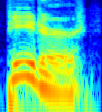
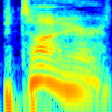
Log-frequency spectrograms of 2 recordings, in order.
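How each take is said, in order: First: The name sounds like the common name Peter. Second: The name sounds like 'Pa-tire', ending in 'tire'. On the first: Another audiobook reader said it this way. The speaker calls it wrong. "He's like" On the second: The earlier audiobook reader said it this way. The speaker calls it right.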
